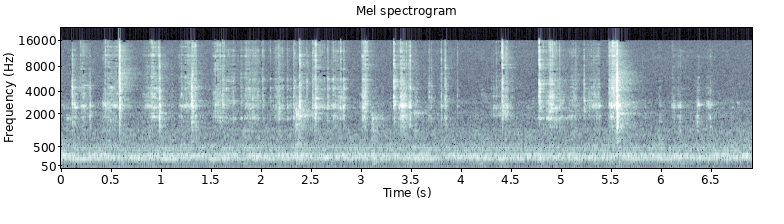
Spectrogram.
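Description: A hand-held plier-type stapler with a black handle and chrome metal jaws is held in both hands and tapped and scratched with short purple fingernails, making its metal parts click. Quick, bright, dry clicks and taps with almost no ring stand out above a soft scratching texture, with the loudest snap near the end. A faint steady low hum sits underneath throughout.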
